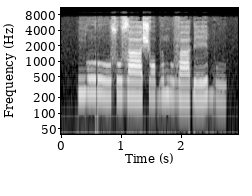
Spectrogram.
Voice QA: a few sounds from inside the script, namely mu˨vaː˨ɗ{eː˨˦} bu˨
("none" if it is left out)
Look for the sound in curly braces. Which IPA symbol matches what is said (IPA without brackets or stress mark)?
eː˨˦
